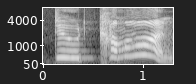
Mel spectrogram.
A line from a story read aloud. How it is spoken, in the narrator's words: she begged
